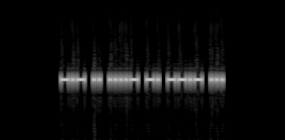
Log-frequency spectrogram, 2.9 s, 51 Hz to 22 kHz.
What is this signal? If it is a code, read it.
Morse code, heard as a keyed tone, about 43 wpm, 700 Hz. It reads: KI4NQS
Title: USA Call Signs - 2x Character Spacing - 45wpm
